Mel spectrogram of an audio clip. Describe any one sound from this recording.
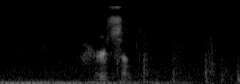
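A short chime rings out for a game achievement.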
